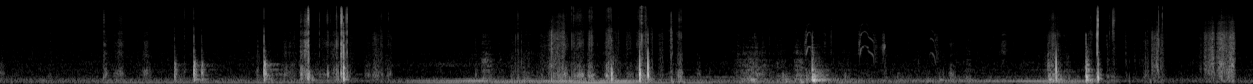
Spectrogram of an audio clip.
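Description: Irregular clicks, taps and rustles in a terrarium of dry leaf litter, with a low hum underneath that swells about four seconds in and fades after about seven.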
